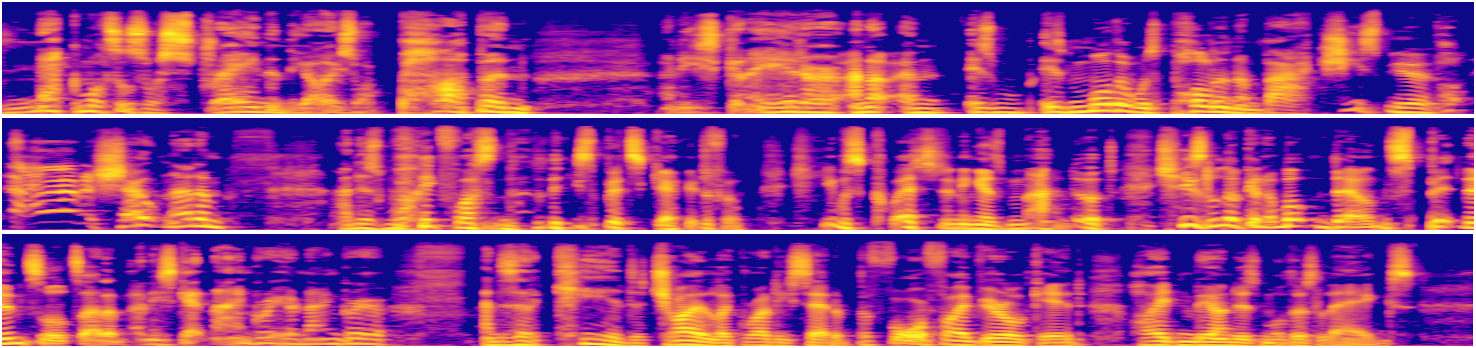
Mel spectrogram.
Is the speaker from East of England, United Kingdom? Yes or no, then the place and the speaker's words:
yes; Luton, East of England, United Kingdom; I grew up in Luton. It's a terrible place, you know?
